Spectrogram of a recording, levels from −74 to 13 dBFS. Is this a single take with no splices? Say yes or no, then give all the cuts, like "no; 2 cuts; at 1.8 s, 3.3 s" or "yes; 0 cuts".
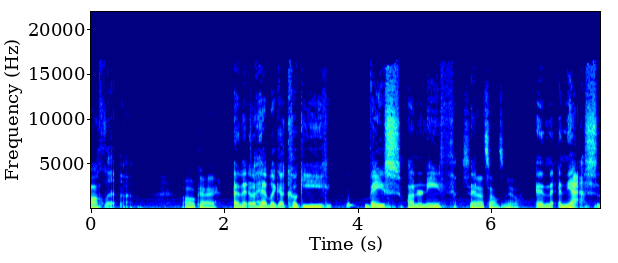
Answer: yes; 0 cuts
